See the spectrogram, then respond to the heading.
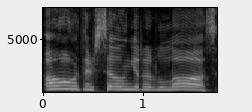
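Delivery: fake, very high anime girl voice. Acting out how people will react to a console's price: bad anime girl impression. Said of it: "A bad impression of an anime girl".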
